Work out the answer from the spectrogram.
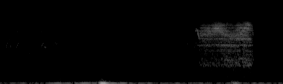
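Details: Barn owl recorded at night, 11 May 2019 at 23:34, uttering one short rasping hiss near the end after a faint low knock.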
